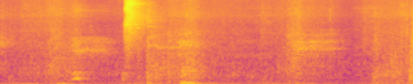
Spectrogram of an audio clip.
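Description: A barefoot karate front kick in a cotton gi on a wooden floor. There is a short, sharp hiss a little over a second in, then a low thump about half a second later as the kicking foot comes down, with fabric rustle around them.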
